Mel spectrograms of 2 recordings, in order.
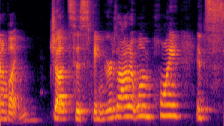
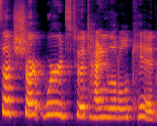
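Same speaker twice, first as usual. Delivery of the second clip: usual speaking voice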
